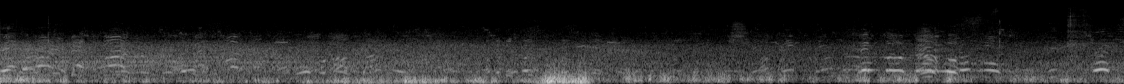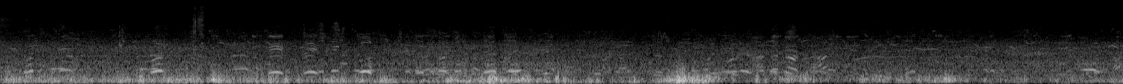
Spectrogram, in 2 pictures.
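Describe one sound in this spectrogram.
Young men shout to each other across an open football pitch, heard from a distance.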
